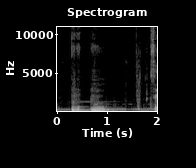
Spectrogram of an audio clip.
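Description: A woman's voice making short wordless sounds with falling pitch, a hesitant 'ehh', over soft background music. A few small clicks come near the end.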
